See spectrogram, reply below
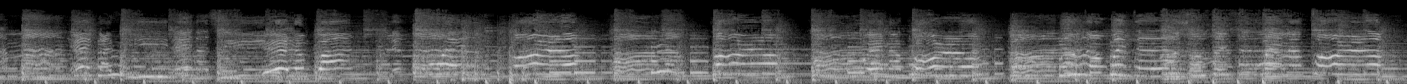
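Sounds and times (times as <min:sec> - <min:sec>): bass: 0:00.0 - 0:14.0
gospel choir singing: 0:00.0 - 0:14.0
steady drum beat: 0:00.0 - 0:14.0.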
